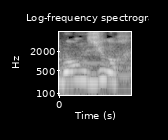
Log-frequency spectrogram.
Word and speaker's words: bonjour: Nah, ini itu dibunyikannya bonjour ya.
